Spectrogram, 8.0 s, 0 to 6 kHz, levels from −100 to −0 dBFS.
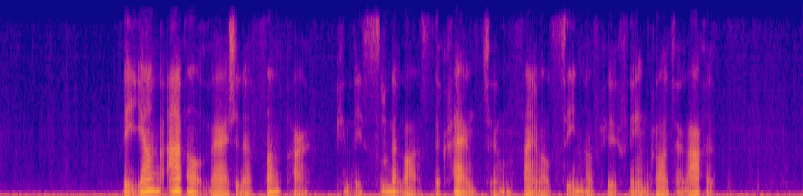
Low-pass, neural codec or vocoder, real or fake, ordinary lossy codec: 5.4 kHz; autoencoder, 22.05 kHz, a latent of 192 numbers a frame, VITS, trained on many speakers; fake; Opus, 32 kbps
